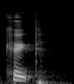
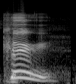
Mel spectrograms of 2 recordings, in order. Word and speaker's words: coup: This is a tricky one, actually, because it's got a silent letter in it. The P silent. – Cup. – No. This. – Coo. Coo. – Yes. Coo. Well done.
